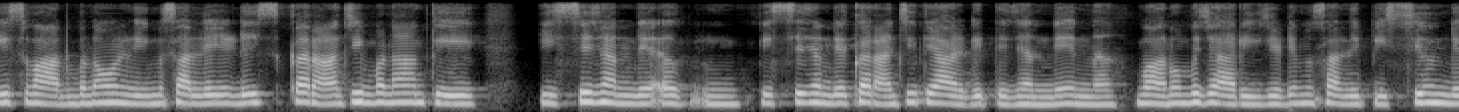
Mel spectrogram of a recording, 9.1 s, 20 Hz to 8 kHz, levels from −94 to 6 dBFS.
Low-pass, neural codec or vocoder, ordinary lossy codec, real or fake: 7.2 kHz; codec, 44.1 kHz, 2.6 kbps, SNAC; none; fake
